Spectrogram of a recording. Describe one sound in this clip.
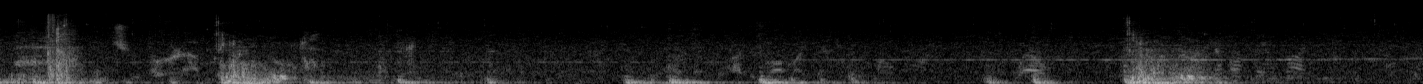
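A young man talks in bursts into a close microphone.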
